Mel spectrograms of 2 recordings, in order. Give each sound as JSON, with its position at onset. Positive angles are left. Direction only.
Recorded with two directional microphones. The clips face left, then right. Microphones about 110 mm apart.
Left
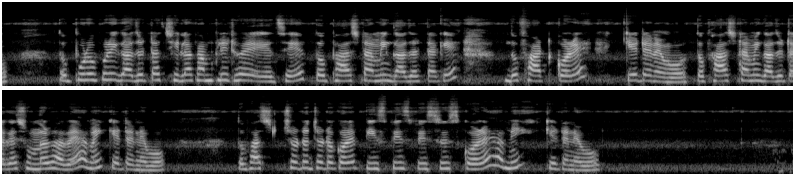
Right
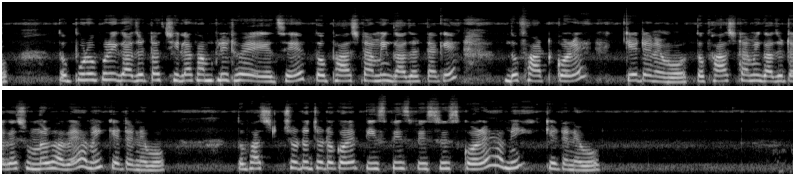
{"t": 0.5, "sound": "speech", "side_deg": -45}
{"t": 5.1, "sound": "speech", "side_deg": -30}
{"t": 6.5, "sound": "speech", "side_deg": -25}
{"t": 9.2, "sound": "speech", "side_deg": -25}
